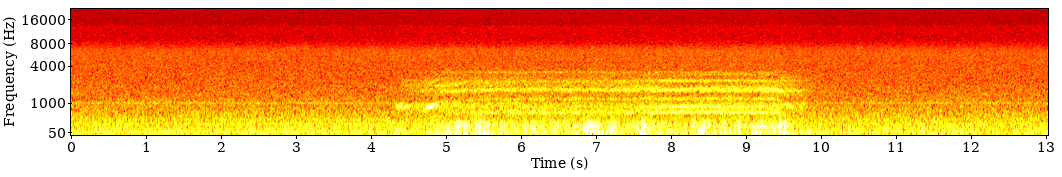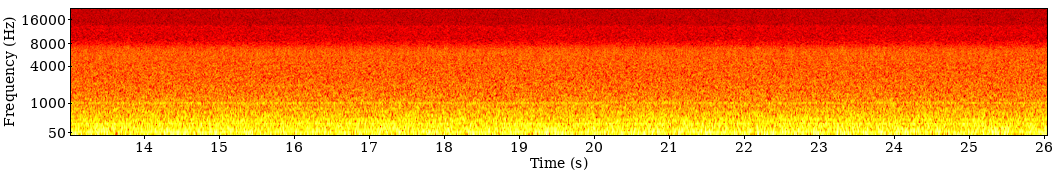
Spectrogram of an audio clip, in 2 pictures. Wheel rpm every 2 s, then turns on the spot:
0, 0, 50, 150, 150, 30, 0, 0, 0, 0, 0, 0, 0.
none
